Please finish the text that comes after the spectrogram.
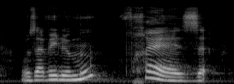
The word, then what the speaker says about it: fraise: vous avez le mot fraise le S entre deux voyelles ça se prononce Z il y a la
